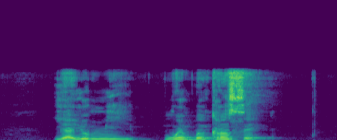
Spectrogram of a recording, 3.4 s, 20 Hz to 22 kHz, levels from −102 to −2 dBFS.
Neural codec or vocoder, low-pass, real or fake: vocoder, 44.1 kHz, 128 mel bands, Pupu-Vocoder; 10.8 kHz; fake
